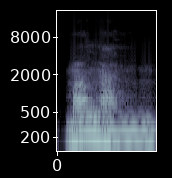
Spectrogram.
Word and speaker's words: mangan: M a is ma. And then the other word is ngan. Mangan.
